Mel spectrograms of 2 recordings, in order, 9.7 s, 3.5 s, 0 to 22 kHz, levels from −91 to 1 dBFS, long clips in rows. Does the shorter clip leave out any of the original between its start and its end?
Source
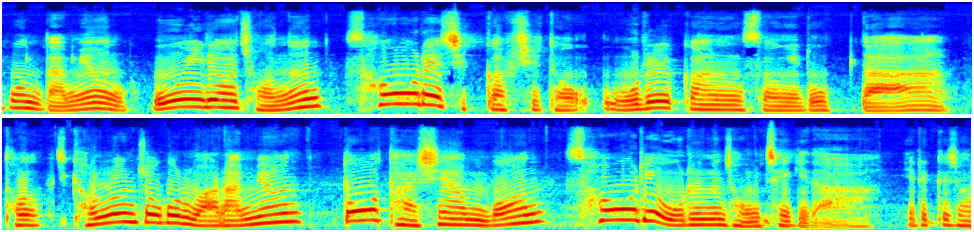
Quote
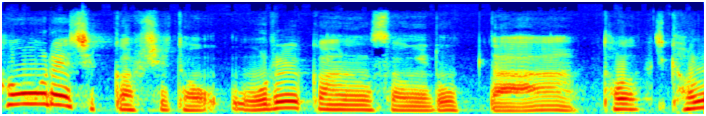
no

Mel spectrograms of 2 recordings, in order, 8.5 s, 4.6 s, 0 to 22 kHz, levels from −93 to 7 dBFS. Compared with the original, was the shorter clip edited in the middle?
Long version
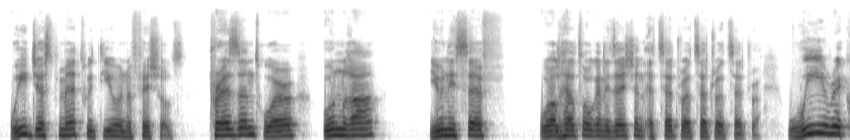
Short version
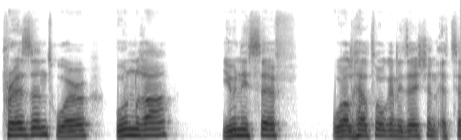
no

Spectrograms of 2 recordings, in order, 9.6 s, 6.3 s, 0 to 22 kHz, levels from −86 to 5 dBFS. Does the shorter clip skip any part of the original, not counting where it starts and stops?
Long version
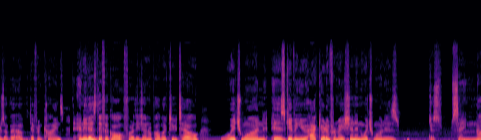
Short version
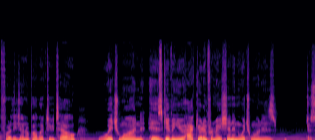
no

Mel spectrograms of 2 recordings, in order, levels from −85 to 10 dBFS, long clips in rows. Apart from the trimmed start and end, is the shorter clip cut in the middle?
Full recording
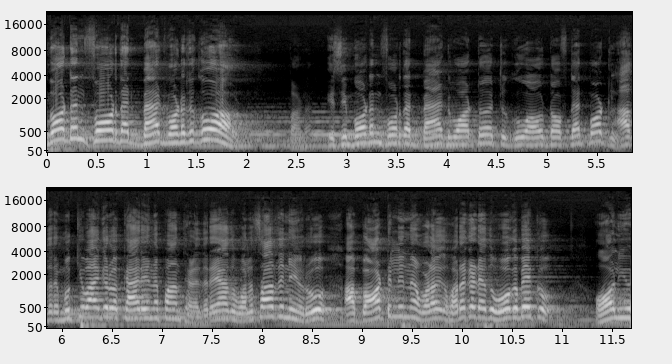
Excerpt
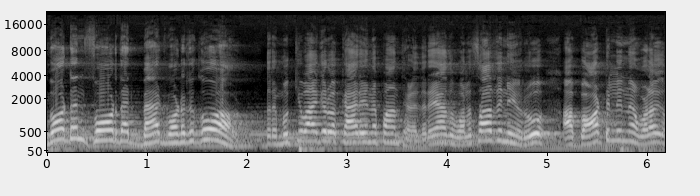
yes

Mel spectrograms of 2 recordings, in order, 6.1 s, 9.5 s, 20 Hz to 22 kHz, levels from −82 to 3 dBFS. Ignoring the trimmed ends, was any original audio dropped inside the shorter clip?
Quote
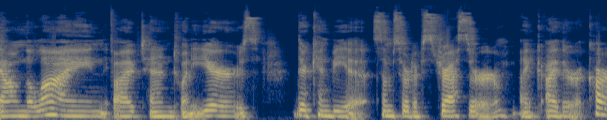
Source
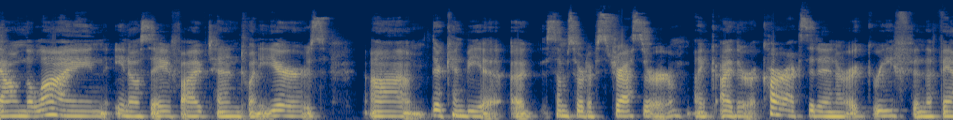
yes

